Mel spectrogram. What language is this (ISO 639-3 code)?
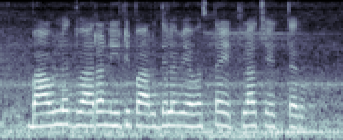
tel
